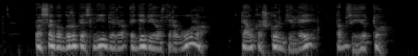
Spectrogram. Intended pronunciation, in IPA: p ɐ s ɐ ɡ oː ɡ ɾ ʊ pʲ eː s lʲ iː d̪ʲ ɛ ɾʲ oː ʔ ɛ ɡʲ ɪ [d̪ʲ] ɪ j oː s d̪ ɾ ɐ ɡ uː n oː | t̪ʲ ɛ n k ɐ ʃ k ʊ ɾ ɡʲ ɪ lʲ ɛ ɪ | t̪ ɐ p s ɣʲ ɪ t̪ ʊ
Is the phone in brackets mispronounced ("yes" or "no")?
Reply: no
